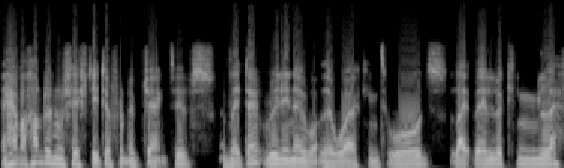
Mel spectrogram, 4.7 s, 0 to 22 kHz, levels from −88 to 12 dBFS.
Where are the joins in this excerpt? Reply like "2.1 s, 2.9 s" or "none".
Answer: 1.9 s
